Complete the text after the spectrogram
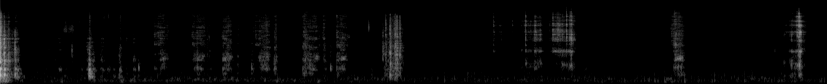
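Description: A metal spoon scrapes against a bowl.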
